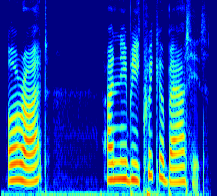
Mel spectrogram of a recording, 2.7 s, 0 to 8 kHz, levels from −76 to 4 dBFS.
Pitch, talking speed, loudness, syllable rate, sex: 245 Hz, 155 wpm, -15 LUFS, 5.1 syllables/s, female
